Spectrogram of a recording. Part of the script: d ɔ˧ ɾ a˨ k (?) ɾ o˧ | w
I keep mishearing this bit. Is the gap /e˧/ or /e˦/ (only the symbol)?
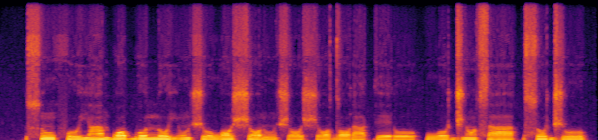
e˧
